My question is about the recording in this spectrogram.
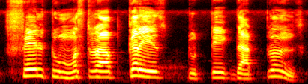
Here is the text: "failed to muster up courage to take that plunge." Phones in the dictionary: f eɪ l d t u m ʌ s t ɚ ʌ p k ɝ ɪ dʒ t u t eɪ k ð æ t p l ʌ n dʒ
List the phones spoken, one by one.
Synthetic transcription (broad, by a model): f eɪ l d t u m ʌ s t ɚ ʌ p k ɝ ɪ z t u t eɪ k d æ t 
